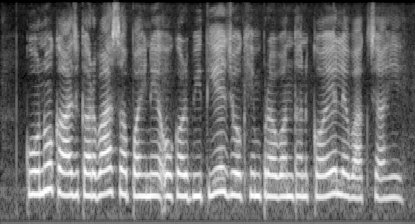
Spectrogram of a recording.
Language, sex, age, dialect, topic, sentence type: Maithili, female, 31-35, Bajjika, banking, statement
